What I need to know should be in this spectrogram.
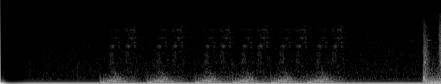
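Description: A game menu cursor ticks quickly several times as it moves down a list.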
